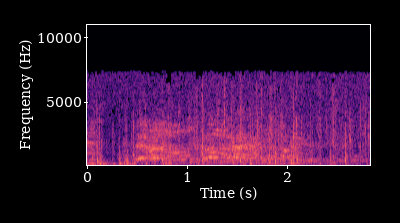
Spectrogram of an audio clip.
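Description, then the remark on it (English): A rapid, rumbling drumming of hooves from several horses ridden by a sheriff and his posse galloping by, loud and steady throughout, with indistinct voices mixed into the commotion. “The sheriff and his posse are coming.”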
